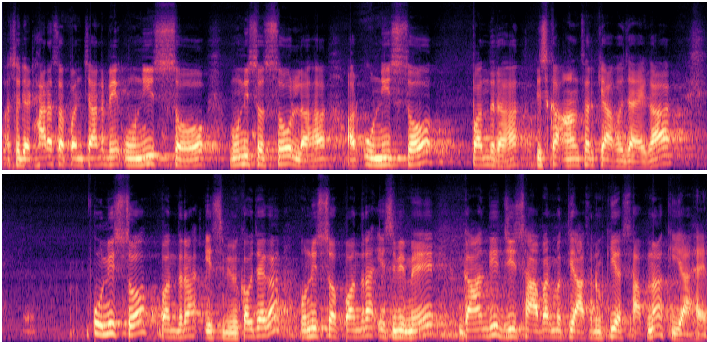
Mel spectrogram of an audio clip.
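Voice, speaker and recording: A man with a Bihari accent teaching an exam lesson, reading out questions and answers didactically and repeating himself with quick check questions. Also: mid-range voice, a little mellow. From India. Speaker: history teacher.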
